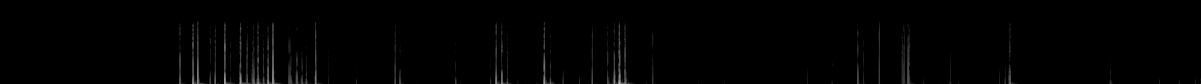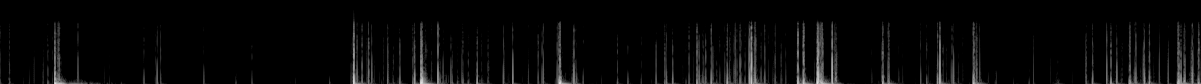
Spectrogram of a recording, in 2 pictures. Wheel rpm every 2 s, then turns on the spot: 80, 220, 210, 230, 230, 230, 230, 230, 230, 230, 230, 230.
none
